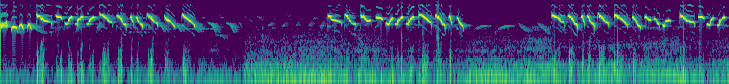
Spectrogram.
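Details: Hard-driving 'gacor nembak' song from a white-eye, meant to prompt young white-eyes to sing: three bursts of fast, high, downward-sweeping notes, each lasting about three seconds, split by short pauses.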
